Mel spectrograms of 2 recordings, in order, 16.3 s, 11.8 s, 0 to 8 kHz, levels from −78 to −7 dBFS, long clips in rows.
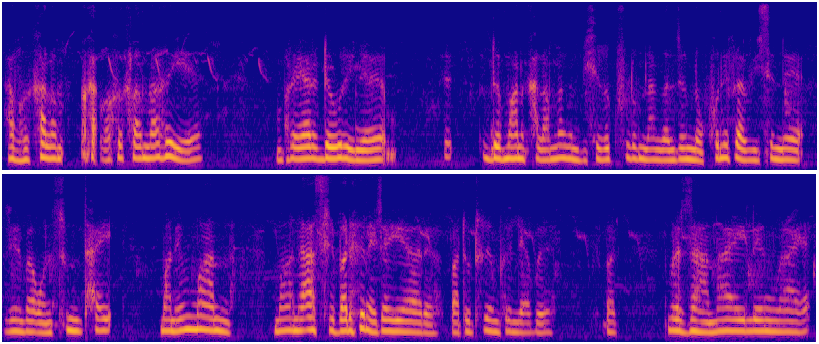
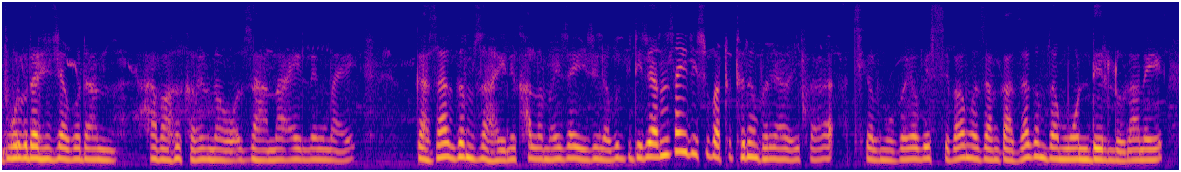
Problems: constant background noise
